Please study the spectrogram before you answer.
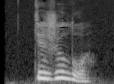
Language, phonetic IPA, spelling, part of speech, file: Russian, [tʲɪʐɨˈɫo], тяжело, adverb / adjective, Ru-тяжело.ogg
- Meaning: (adverb) 1. heavily, heftily 2. difficultly, hard 3. grievously, laboriously; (adjective) short neuter singular of тяжёлый (tjažólyj, “heavy, difficult, grievous”)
